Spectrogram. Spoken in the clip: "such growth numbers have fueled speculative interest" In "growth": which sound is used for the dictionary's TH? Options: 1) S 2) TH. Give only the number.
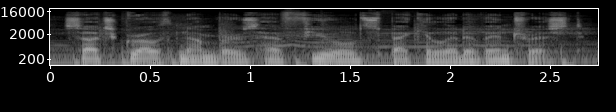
2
